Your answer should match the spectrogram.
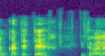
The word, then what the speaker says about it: cateter: Agora, tem uma palavra que vocês vão estranhar muito, porque a gente usa sempre pronuncia errado, inclusive na área da medicina e da enfermagem, eles também pronunciam errado. Mas vamos ver, como é que você lê a próxima palavra? Cateter? Isso, é cateter. A forma correta é cateter. Normalmente as pessoas usam um catéter, né?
